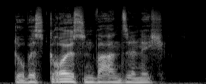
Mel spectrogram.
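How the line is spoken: Murmur. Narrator (German): murmelte Schulze

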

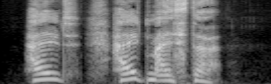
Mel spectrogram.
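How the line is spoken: Shouted. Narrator (German): rief der Homunculus

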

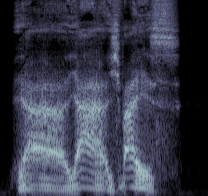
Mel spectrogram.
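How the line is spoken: Growled. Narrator (German): knurrte Nesselbrand

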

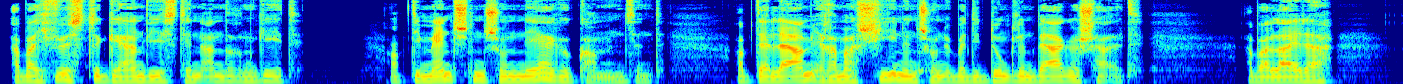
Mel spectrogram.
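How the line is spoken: Sigh. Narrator (German): er seufzte

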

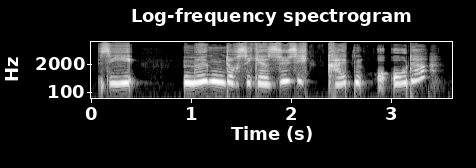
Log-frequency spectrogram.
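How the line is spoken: Stammered. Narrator (German): stotterte Lotte

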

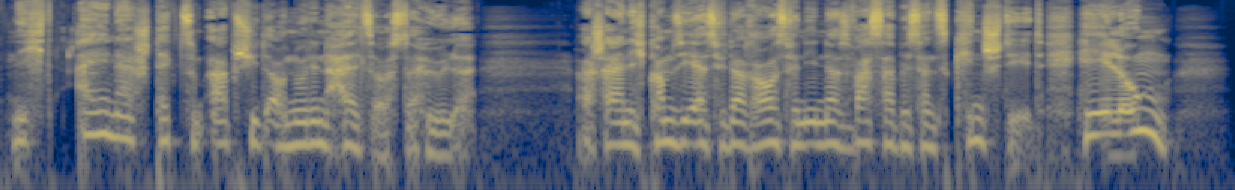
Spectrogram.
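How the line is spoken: Calling out. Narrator (German): rief sie dem Drachen zu

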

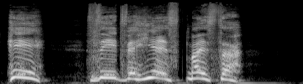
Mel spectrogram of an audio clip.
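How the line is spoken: Shrill shout through cupped hands. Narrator (German): Er legte seine Hände an den Mund und schrie mit schriller Stimme

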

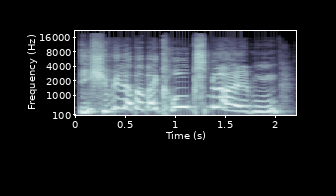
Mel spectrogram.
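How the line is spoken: Ghost's shriek. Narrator (German): kreischte das Gespenst

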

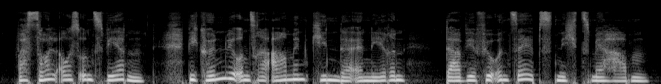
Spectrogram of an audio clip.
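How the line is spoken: Sighing, worried. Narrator (German): seufzte er und sprach zu seiner Frau

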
